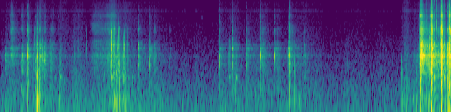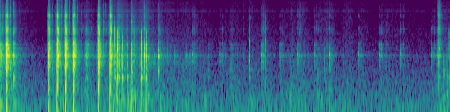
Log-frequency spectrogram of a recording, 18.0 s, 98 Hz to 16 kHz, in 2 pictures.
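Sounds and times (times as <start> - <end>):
paintball marker firing bursts: 8.4 - 9.4, 10.0 - 11.4.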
